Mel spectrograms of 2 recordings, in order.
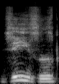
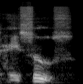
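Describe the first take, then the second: First: The name is said with English sounds. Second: The name is said with Spanish sounds. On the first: This is how the speaker's own community says it. "we would pronounce it" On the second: This is how people bearing the name say it. "but they pronounce it"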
